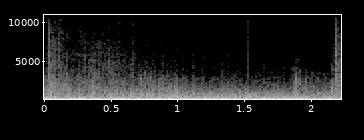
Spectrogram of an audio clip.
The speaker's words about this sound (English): and high-pitched screams, the sound of banshees all around me, as hell erupted in fire, brimstone, smoke, heat and light, as shell after shell landed. It was worse than I could ever have imagined hell to be. I gasped at the magnitude of the barrage.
